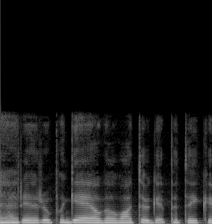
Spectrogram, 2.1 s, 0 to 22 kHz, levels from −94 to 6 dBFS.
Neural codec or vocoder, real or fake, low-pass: codec, 24 kHz, 0.9 kbps, WavTokenizer, small release; fake; 10.8 kHz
